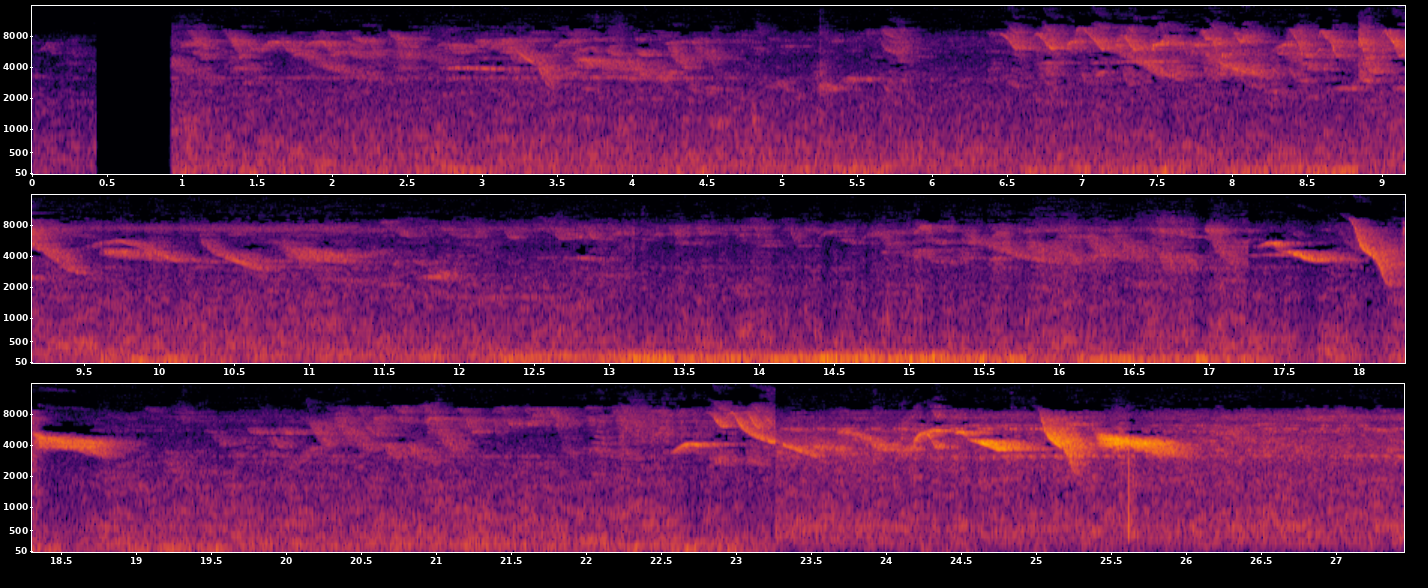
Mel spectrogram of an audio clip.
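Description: Wild birds chirping and singing in quick, repeated sweeping calls, louder near the end, over a steady outdoor background with a low rumble about halfway through.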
